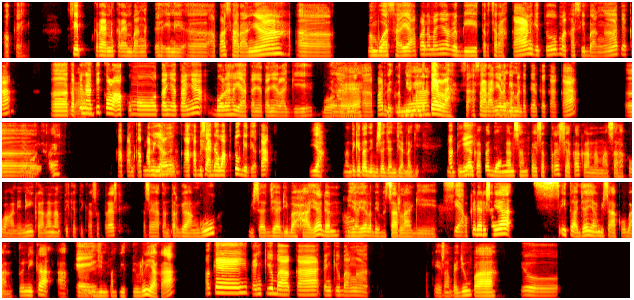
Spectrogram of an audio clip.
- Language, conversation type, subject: Indonesian, advice, Bagaimana cara menyeimbangkan pembayaran utang dengan kebutuhan sehari-hari setiap bulan?
- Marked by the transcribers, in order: other background noise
